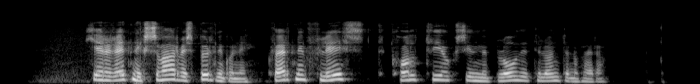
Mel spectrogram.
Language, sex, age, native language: Icelandic, female, 50-59, Icelandic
